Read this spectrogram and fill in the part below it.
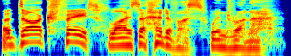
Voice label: Male Human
